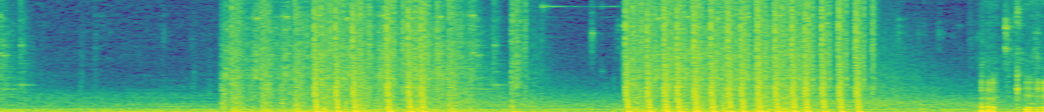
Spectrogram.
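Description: Two long bursts of rapid automatic machine gun fire in the video game Stalcraft, each lasting about a second and a half, loud and close, with a short quiet gap between them and a brief shot at the end.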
